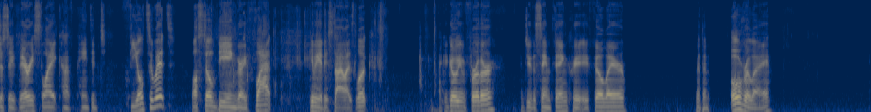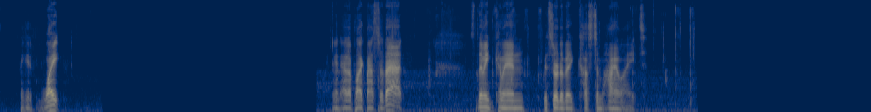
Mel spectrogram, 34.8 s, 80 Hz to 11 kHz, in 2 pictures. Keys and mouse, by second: 31.3 middle click, 31.8 middle click, 32.0 middle click, 32.2 middle click, 32.4 right click, 32.8 middle click, 34.6 middle click, 34.7 right click.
